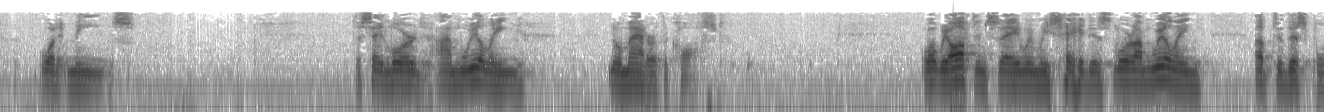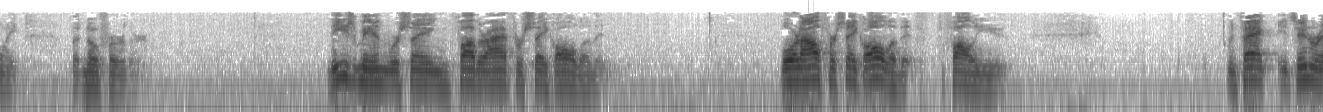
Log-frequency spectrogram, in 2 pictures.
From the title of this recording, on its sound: Ketha Heights Baptist Church ~ Live Broadcast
